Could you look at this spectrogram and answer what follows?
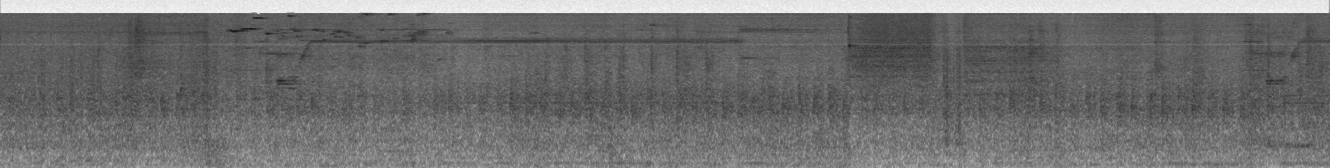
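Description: Automatic sack-palletizing machinery running: a steady mechanical din with a few brief clicks.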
